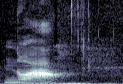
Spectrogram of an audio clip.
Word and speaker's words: noir: Noir. Cat noir. You do not pronounce the R, but okay.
